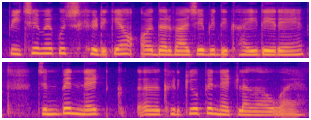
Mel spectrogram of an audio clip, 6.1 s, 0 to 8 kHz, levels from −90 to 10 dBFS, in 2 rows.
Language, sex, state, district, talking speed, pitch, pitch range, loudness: Hindi, female, Arunachal Pradesh, Lower Dibang Valley, 205 wpm, 220 Hz, 200-235 Hz, -17 LUFS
